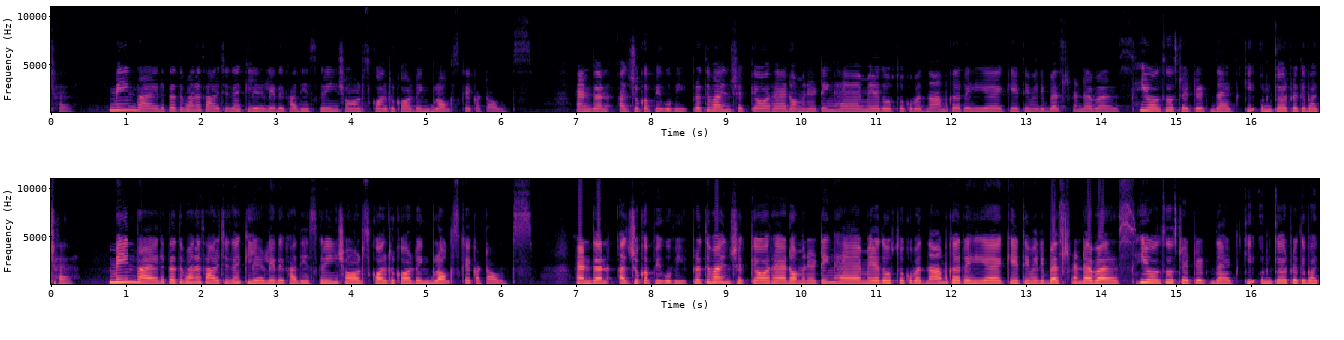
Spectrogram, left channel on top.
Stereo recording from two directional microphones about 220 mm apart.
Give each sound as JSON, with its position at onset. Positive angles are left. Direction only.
{"t": 0.0, "sound": "a woman's voice", "side_deg": -40}
{"t": 7.0, "sound": "a woman's voice", "side_deg": -30}
{"t": 14.5, "sound": "speech", "side_deg": -15}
